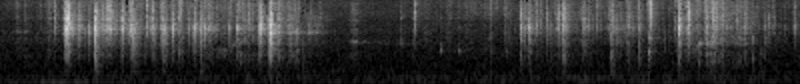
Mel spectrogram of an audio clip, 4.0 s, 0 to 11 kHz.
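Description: A solid blue Cuticura bar soap held in hand is scraped and shaved with a metal utility knife blade, curling off flakes. Two runs of crisp, bright scraping strokes are heard, centred around 3.8 kHz with almost no low end, separated by a short near-silent pause.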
